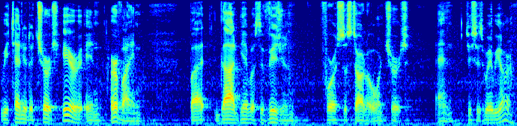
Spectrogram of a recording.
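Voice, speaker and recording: Older guy from barbados, pastor, real low voice, kinda halting, stops and restarts a lot. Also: dark tone, a little hiss or hum. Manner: earnest, hesitant with many restarts. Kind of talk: interview answers.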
